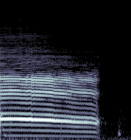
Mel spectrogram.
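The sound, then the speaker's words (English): A year-old sheep in a field gives a single long, loud bleat, steady in pitch and rich in harmonics, lasting about a second and a half before cutting off into quiet. “Noisy. You've got a Vauxhall voice, you have. So, rock star sheep.”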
